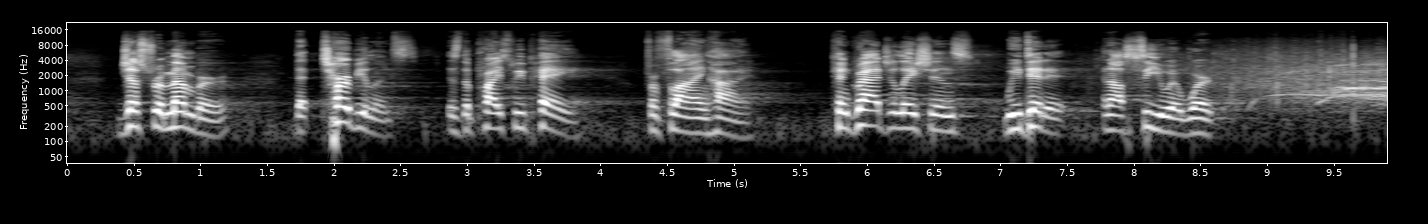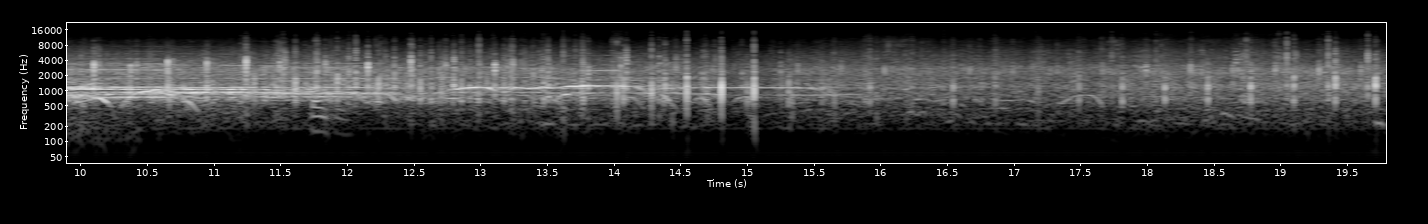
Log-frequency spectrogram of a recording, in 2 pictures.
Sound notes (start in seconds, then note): 9.1 crowd cheering; 9.1 crowd clapping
